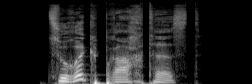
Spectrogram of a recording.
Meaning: second-person singular dependent preterite of zurückbringen
- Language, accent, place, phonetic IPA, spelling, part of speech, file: German, Germany, Berlin, [t͡suˈʁʏkˌbʁaxtəst], zurückbrachtest, verb, De-zurückbrachtest.ogg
